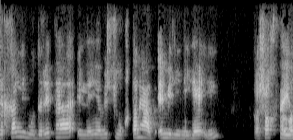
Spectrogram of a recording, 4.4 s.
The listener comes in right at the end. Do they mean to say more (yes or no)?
no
